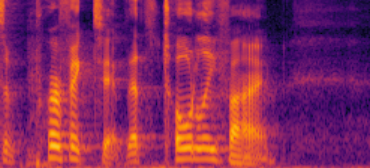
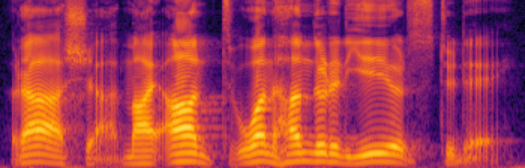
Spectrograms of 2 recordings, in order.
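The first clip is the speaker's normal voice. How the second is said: put-on slow, hammy Russian accent; retry the old lady's Russian accent, drawn out; thick Russian accent; 4 dB louder, much slower than usual. Comic redoes old Russian passenger's news, slow imitated Russian accent. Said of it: "I don't know what that accent was".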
